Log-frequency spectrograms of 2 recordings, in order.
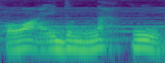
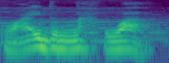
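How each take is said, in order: First: The last word ends with an u vowel. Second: The last word ends with an a vowel. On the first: "jangan dibaca qawaidun nahwu. Nah, kan keliru" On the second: "Kan keliru"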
